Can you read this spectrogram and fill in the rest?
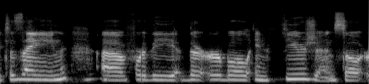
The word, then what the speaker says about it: tisane: Oh, tisane. It's tisane. It's a French word.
